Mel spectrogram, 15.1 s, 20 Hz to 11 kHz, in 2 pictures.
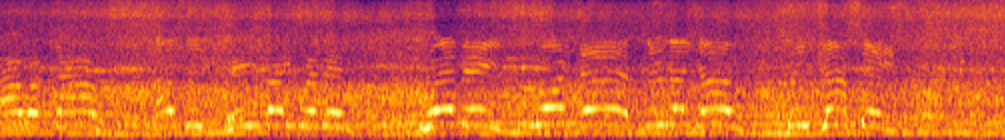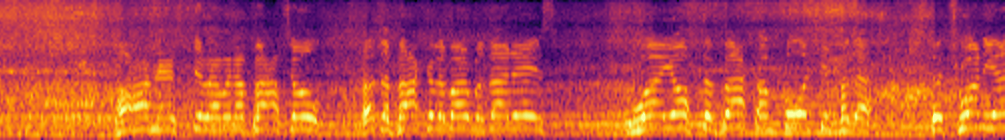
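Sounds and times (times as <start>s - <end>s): kart engines racing past: 0.0s - 15.0s.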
